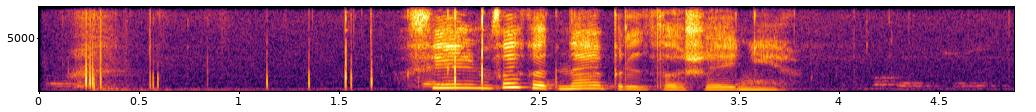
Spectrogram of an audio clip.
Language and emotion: Russian, sad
